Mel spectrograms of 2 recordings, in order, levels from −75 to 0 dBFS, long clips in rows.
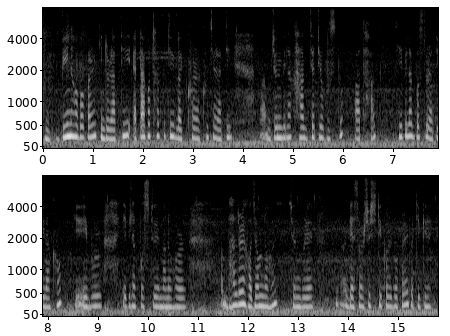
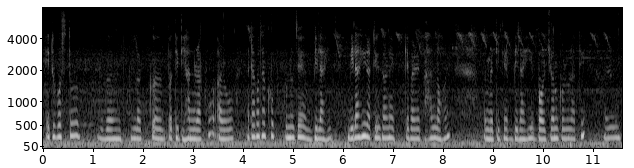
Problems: none marked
